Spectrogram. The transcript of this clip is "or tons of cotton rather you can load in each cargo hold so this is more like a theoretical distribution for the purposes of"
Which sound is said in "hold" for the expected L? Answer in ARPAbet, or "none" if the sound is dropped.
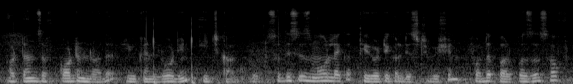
none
